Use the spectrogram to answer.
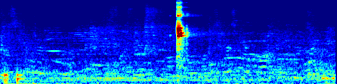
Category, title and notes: Sound effects > Objects / House appliances
Shot glasses clink.
glass, toast, glasses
